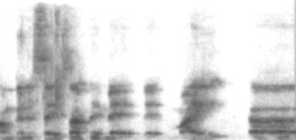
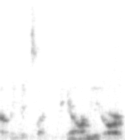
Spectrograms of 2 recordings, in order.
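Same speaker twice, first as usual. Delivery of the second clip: soft, fast, barely audible speech. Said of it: "Say it louder for the people".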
